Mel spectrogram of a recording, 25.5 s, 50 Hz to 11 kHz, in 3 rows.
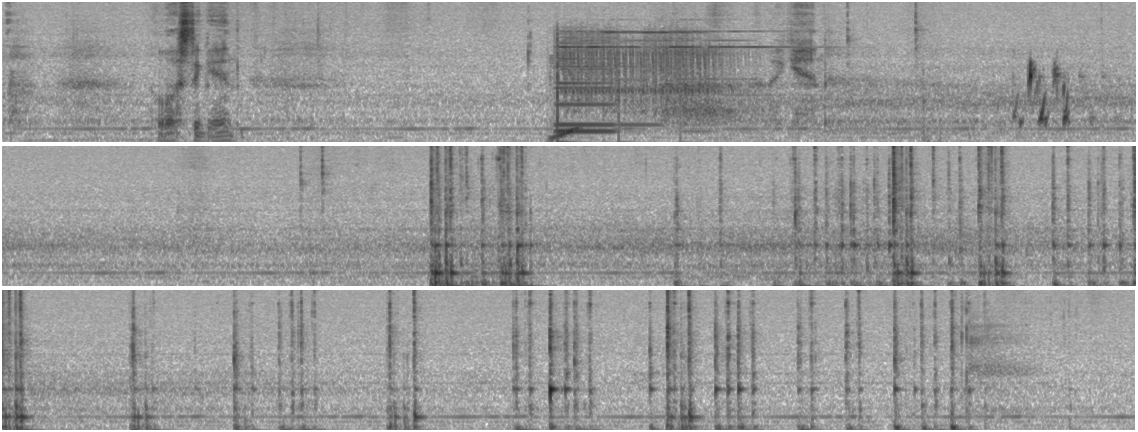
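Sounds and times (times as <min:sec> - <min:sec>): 
speech: 0:01.2 - 0:02.0, 0:04.1 - 0:04.5
short chirps: 0:04.1 - 0:05.9
telephone ringing with a bright electronic tone: 0:04.1 - 0:05.9
computer keyboard typing: 0:11.7 - 0:12.5, 0:13.6 - 0:17.3, 0:18.0 - 0:20.2, 0:20.8 - 0:24.4.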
